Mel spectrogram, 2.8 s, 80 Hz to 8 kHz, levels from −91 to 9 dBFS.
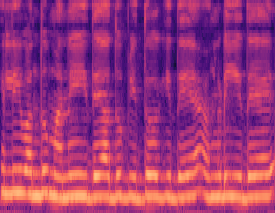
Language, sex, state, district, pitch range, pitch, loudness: Kannada, female, Karnataka, Raichur, 250-270 Hz, 255 Hz, -13 LUFS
